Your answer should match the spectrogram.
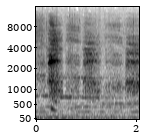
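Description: An animated owl character's voice gasping for breath, about three breaths in two seconds, over soft sustained film score.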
